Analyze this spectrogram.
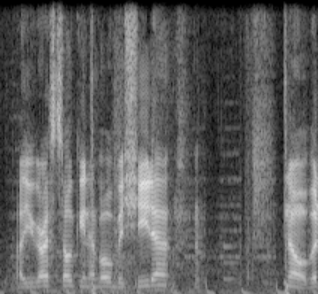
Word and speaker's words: Vegeta: The problem is that by doing that, you're basically changing the pronunciation completely. So it's not Beshida, it's Vegeta, which is completely stupid, because there is no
